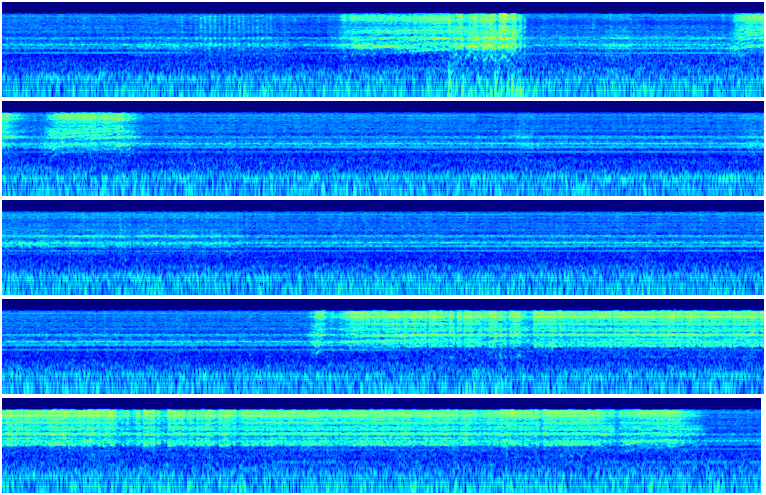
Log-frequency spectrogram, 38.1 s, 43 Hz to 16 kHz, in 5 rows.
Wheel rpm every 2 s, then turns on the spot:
10, 20, 80, 20, 50, 0, 0, 10, 20, 0, 0, 0, 0, 80, 110, 110, 110, 120, 80.
0-2 14-18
